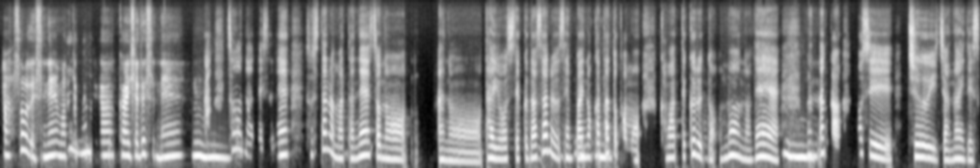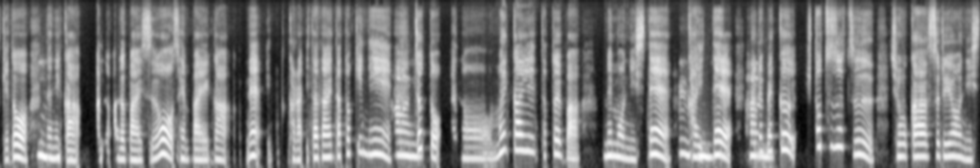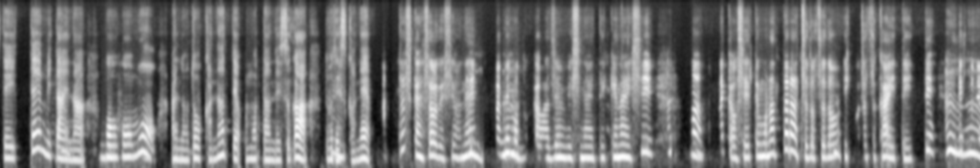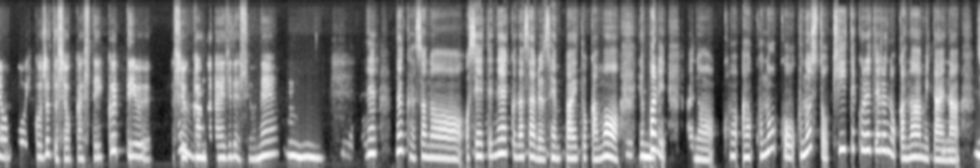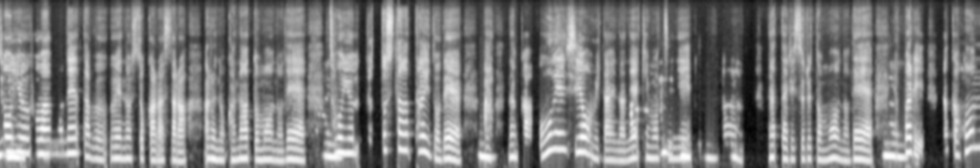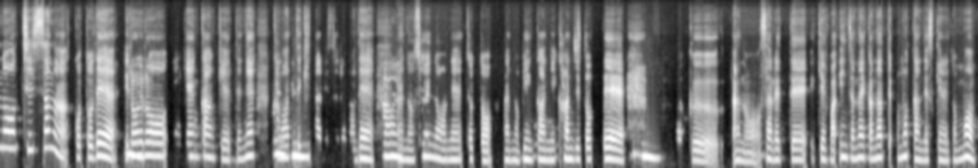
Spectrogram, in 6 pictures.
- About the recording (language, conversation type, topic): Japanese, advice, どうすれば批判を成長の機会に変える習慣を身につけられますか？
- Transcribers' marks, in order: tapping; other background noise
